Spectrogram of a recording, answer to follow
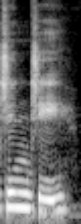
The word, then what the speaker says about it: Gingy: It's the NG and Gingy. Pronounced like the NG and Ginger. It's like ginger.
